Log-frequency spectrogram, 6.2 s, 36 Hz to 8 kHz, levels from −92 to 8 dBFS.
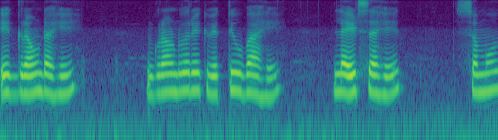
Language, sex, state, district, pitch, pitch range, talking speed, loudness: Marathi, female, Maharashtra, Sindhudurg, 230 Hz, 220-240 Hz, 115 wpm, -16 LUFS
